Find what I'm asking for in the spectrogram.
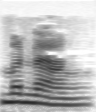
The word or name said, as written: menang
